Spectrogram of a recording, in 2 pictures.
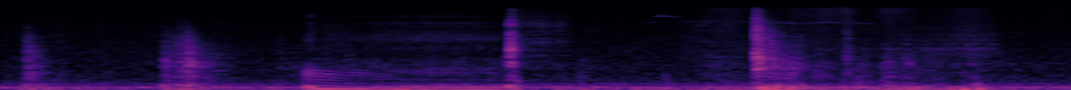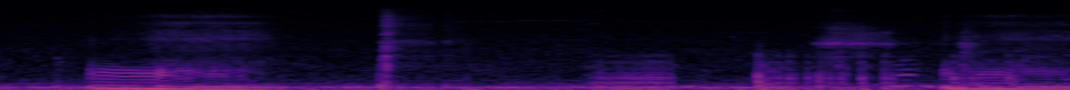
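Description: Repeated low, rattling snores during sleep breathing, with some higher squeaky tones between them; typical snoring.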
